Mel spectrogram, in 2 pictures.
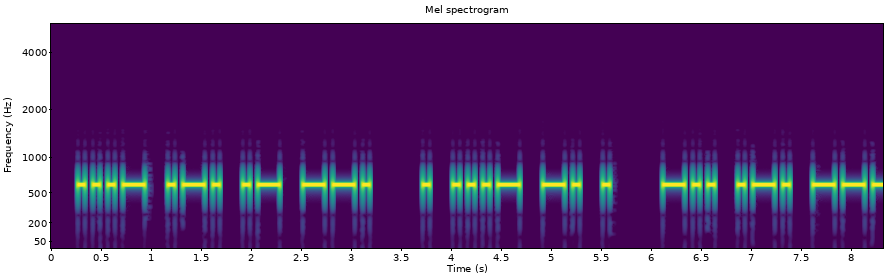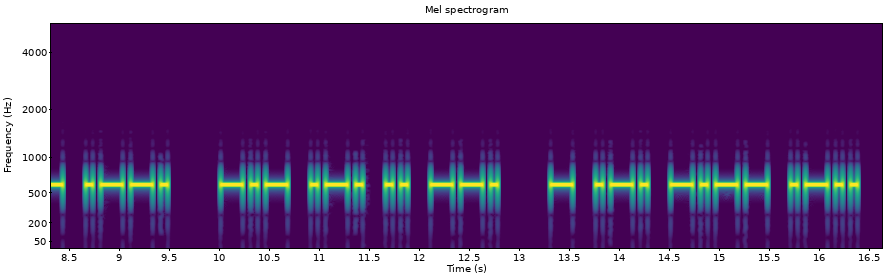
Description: Morse code, heard as a keyed tone, about 16 wpm, 600 Hz. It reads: VRAG EVNE DROP KRIG TRYL
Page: Korte danske ord 16wpm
